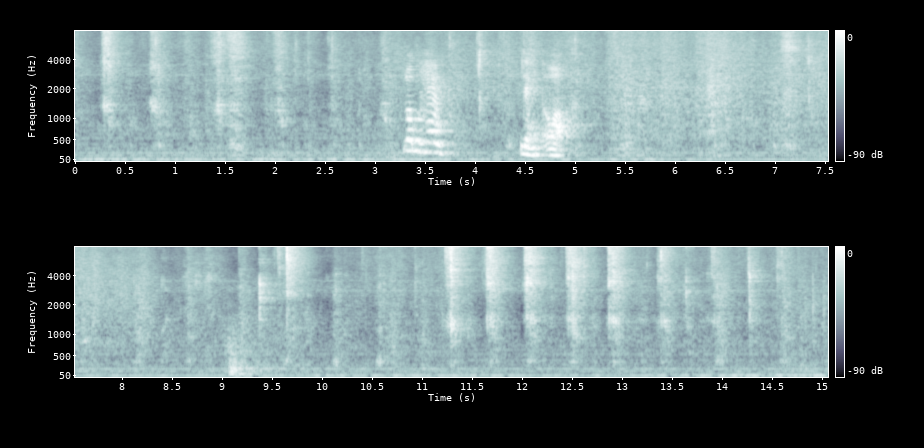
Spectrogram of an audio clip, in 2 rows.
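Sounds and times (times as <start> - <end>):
person chewing crunchy food: 0.0 - 3.3, 6.8 - 15.0.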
